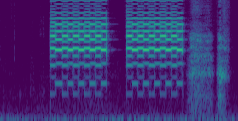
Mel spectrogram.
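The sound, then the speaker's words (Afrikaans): A mobile phone rings with a call from the owner's grandmother, two loud electronic trilling bursts separated by a short pause, followed by a couple of brief noisy rustles. “En toe lei sy foon.”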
